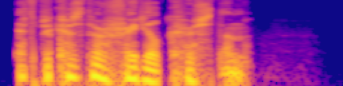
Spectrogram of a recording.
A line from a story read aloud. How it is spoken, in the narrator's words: Anna whispered in her ear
